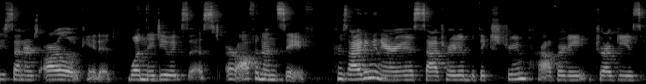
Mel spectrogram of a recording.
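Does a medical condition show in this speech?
No.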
